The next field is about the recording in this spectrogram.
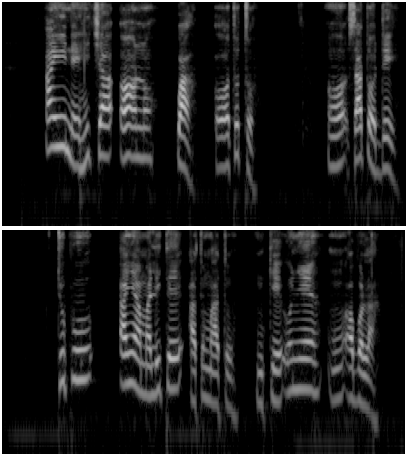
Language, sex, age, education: Igbo, female, 30-45, tertiary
